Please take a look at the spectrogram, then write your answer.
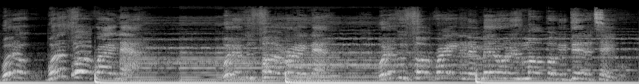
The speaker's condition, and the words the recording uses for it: None; typical speech.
